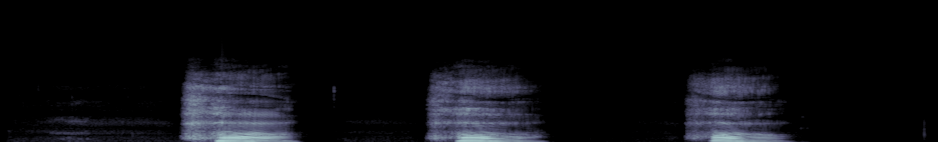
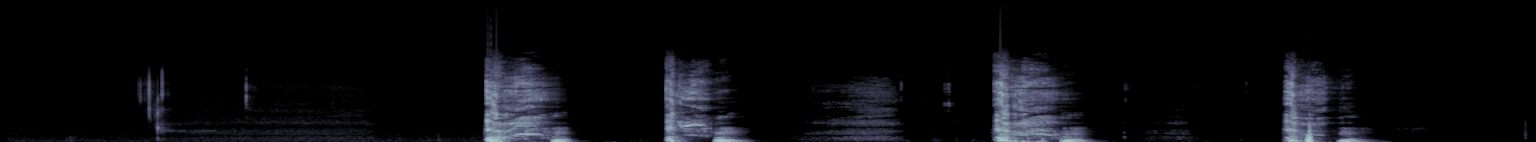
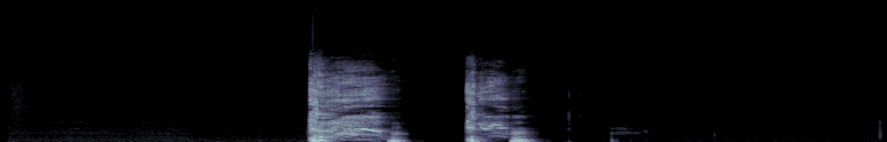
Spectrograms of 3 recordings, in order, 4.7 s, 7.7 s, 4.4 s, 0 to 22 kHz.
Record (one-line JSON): {"exhalation_length": "4.7 s", "exhalation_amplitude": 27470, "exhalation_signal_mean_std_ratio": 0.37, "three_cough_length": "7.7 s", "three_cough_amplitude": 32752, "three_cough_signal_mean_std_ratio": 0.31, "cough_length": "4.4 s", "cough_amplitude": 28001, "cough_signal_mean_std_ratio": 0.3, "survey_phase": "beta (2021-08-13 to 2022-03-07)", "age": "65+", "gender": "Female", "wearing_mask": "No", "symptom_cough_any": true, "symptom_shortness_of_breath": true, "symptom_fatigue": true, "symptom_onset": "8 days", "smoker_status": "Ex-smoker", "respiratory_condition_asthma": false, "respiratory_condition_other": false, "recruitment_source": "REACT", "submission_delay": "2 days", "covid_test_result": "Negative", "covid_test_method": "RT-qPCR", "influenza_a_test_result": "Negative", "influenza_b_test_result": "Negative"}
